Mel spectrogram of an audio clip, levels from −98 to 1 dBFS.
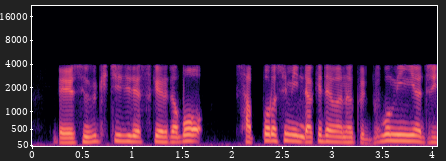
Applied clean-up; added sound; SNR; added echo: neural diffusion model UNIVERSE++.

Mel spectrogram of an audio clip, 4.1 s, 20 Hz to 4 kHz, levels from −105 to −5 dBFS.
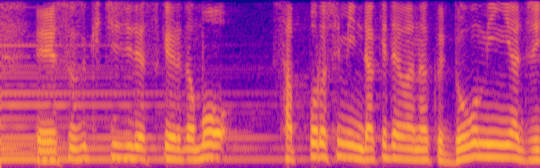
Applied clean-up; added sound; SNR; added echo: none; Strum; 12 dB; none.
